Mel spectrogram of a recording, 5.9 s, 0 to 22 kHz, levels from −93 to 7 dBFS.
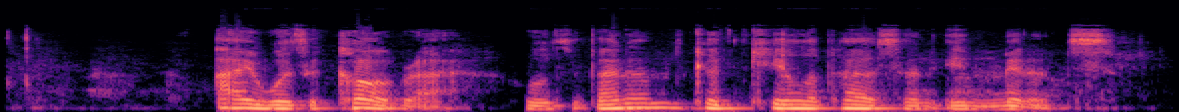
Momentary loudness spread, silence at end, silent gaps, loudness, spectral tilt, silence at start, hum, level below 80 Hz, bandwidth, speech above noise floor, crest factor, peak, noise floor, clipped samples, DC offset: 11 LU; 0.35 s; none; -15 LUFS; -6.5 dB/octave; 1.1 s; none; -48 dBFS; 8 kHz; 43 dB; 14 dB; 0 dBFS; -57 dBFS; under 0.1%; under 0.1%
